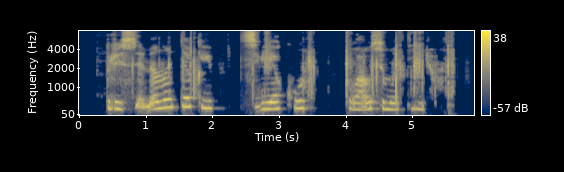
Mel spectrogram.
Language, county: Lithuanian, Vilnius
